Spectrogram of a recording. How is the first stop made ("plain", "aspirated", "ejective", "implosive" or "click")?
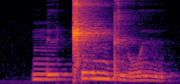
click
